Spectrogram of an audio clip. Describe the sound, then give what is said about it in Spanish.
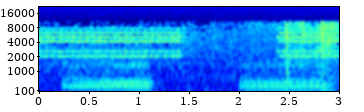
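A mobile phone rings with an incoming call. Its ringtone plays as two faint bursts of repeating electronic tones, separated by a short pause. “Coge el móvil y lo observa. La pantalla reza, Asun llamando.”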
